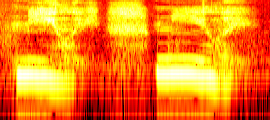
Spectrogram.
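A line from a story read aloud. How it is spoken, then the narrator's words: Whispering. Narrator (Russian): шептал Сашка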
